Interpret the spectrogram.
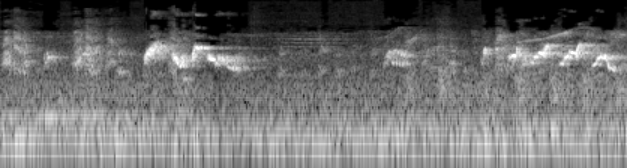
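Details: Red-whiskered bulbul giving two short bursts of bright, warbled chirps that rise and fall quickly, separated by a quiet gap, over faint background hiss.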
